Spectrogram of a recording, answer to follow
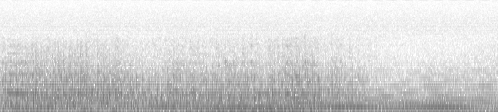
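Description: A light single-engine propeller plane's engine running with a steady, even hum.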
